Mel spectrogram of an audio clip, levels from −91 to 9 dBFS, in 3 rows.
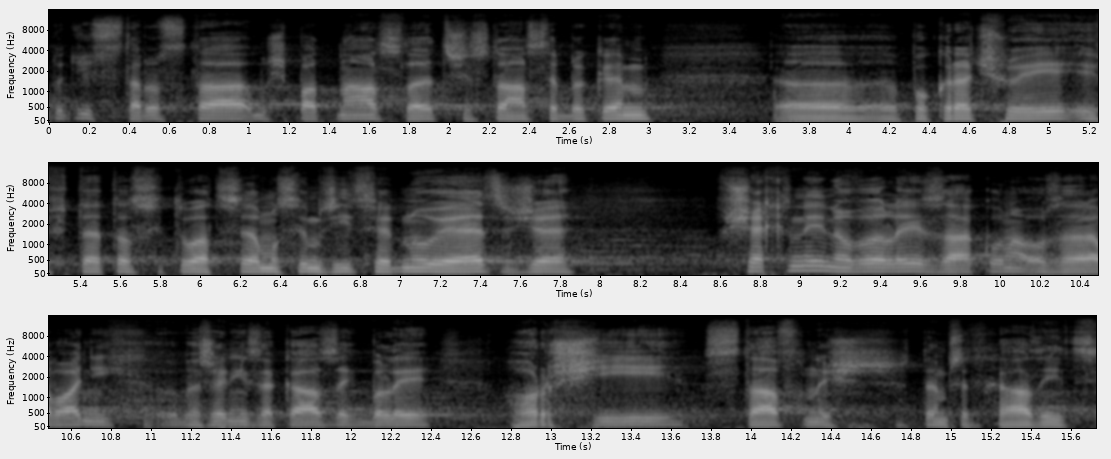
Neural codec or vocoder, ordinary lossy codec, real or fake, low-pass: none; MP3, 96 kbps; real; 14.4 kHz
